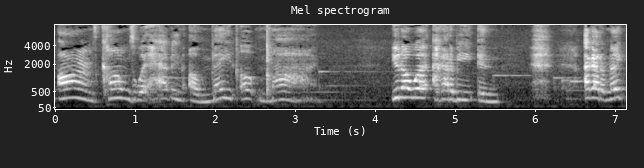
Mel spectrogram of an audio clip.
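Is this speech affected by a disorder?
No.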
